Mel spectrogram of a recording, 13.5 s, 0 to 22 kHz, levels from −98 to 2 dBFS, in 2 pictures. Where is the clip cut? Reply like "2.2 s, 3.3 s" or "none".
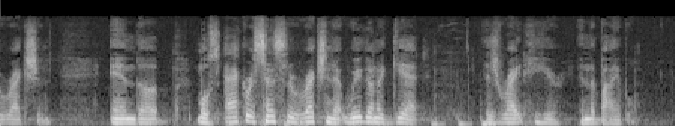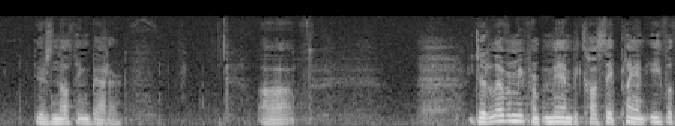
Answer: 12.2 s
